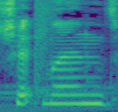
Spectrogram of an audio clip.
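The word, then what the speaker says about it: chitterlings: me being included now I've heard these being pronounced in different ways but they are pronounced chitlins when I was growing up so that's what I'm going to call them and this is a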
